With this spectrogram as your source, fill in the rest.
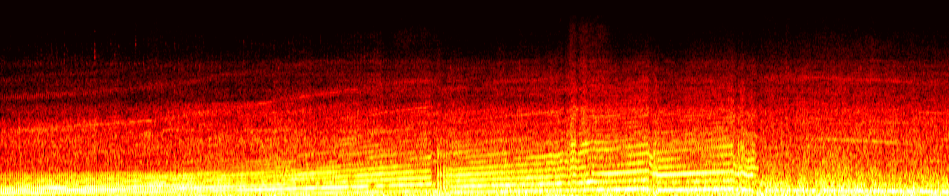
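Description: A Triumph Street Triple motorcycle engine is ridden on the road. It revs hard through several rising pulls, each upshift dropping the pitch. The exhaust is loud and close throughout, with no talk.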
